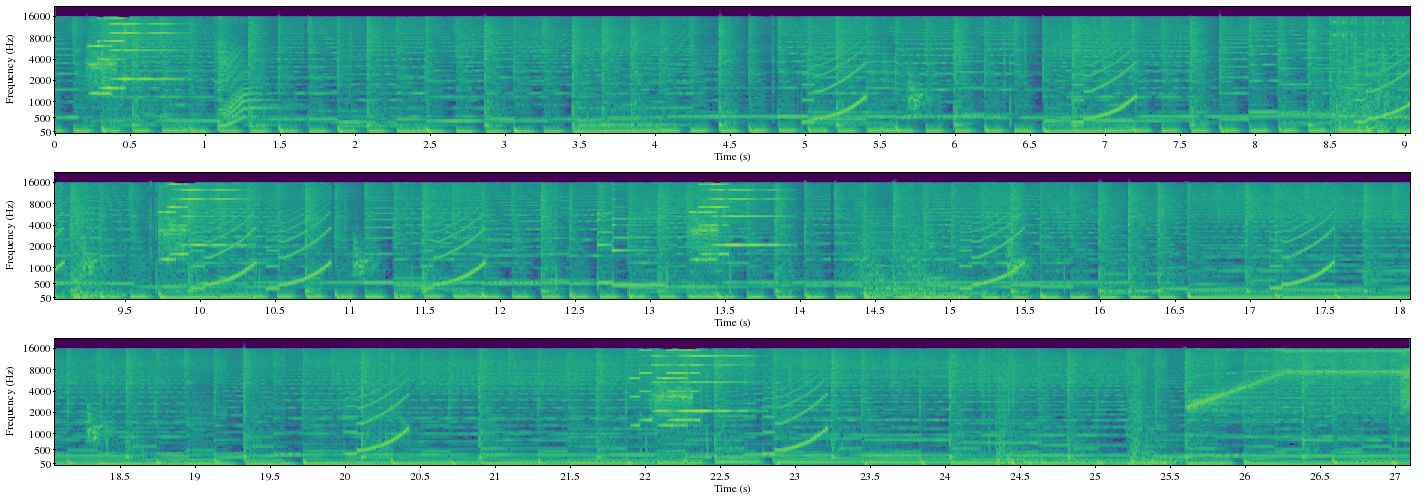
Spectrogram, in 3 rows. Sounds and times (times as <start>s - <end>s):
Music: 0.0s - 27.1s.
